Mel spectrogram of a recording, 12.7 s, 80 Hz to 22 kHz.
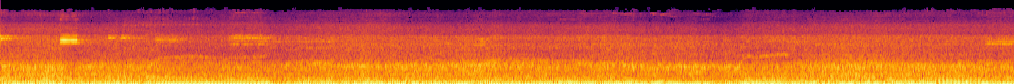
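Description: Kawasaki Z800's inline-four engine running at low revs as the bike creeps along, a deep rumble that swells and eases every couple of seconds.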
